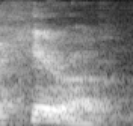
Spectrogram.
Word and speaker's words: giro: anti-clockwise doesn't matter which this is known as a hero it's spelt g-i-r-o so like gyroscopes you know it's that kind of root so it's all to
